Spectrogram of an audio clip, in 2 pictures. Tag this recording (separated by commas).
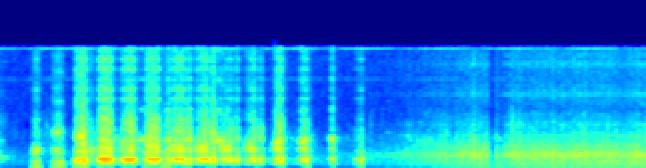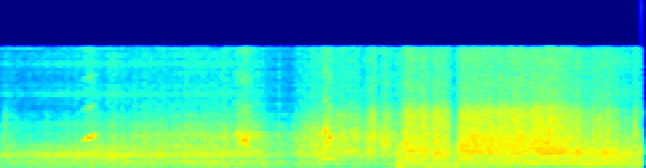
gunfire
